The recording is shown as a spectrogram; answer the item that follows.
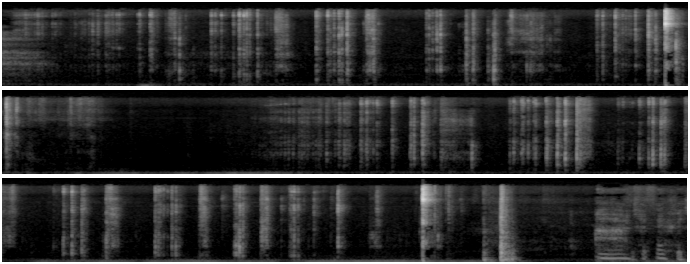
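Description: Scissors cut through paper ephemera for an altered book, giving scattered crisp snips and rustles, some in quick runs and some isolated, close and fairly quiet, with a voice talking at times.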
